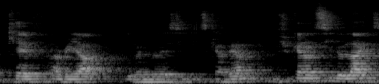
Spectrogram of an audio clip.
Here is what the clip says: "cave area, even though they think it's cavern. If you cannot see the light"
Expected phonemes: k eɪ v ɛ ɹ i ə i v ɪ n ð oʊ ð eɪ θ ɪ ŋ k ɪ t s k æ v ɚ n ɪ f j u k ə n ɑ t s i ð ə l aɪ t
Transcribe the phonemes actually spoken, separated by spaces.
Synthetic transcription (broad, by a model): k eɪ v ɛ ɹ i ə i v ɪ n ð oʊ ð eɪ s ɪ k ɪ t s k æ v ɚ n ɪ f j u k ə n ɑ t s i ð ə l aɪ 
